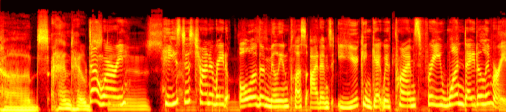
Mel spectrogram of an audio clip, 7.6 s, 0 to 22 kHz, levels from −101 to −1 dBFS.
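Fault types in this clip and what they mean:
DAB burbling: weak reception lets a low rate of bit errors slip past error correction into the MP2 data, corrupting samples so single sub-bands get short blips of noise. Here it hits 11 frames from 3.18 to 3.44 s and 3 frames briefly at 6.11–6.14 s.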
